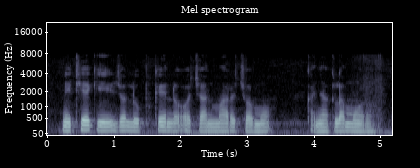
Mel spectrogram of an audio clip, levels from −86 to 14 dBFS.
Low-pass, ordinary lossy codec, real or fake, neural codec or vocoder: none; none; real; none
